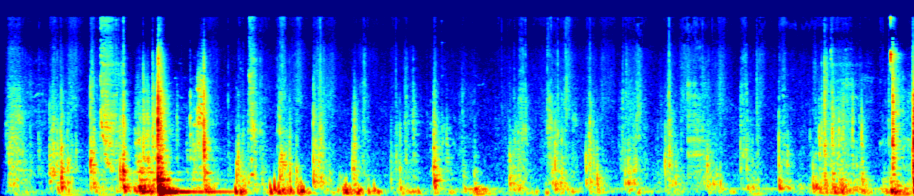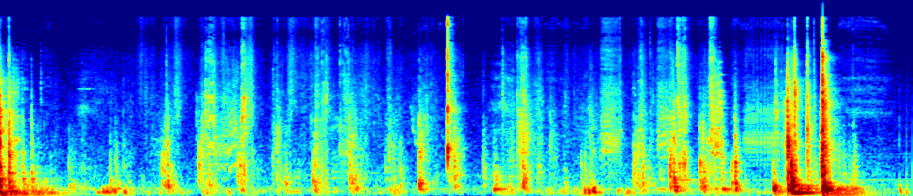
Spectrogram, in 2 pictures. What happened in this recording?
I walked two steps, opened the door to the living room, walked through the living room, opened the window, walked back to the door, turned off the light and closed the door.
